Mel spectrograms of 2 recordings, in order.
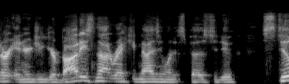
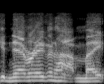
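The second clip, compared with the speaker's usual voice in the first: imitated Australian accent; 3 semitones higher than usual. Retelling what a motocross rider said after his adjustments, in an australian accent. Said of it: "Sorry for the Australian accent".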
